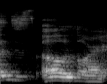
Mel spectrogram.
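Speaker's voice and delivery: ordinary talk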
